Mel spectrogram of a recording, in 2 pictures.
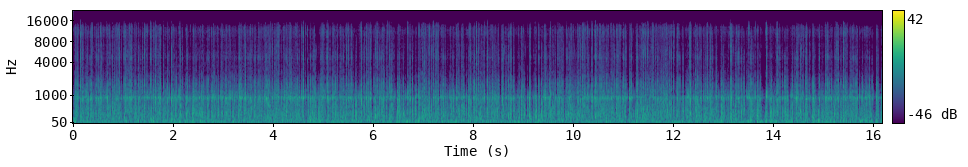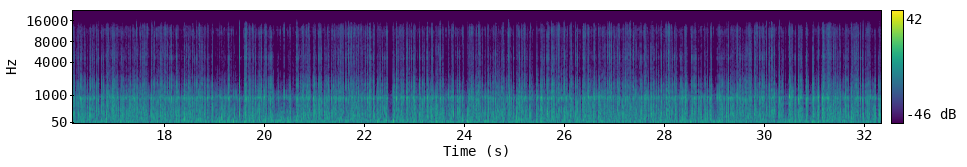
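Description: Steady wind noise on an action camera's microphone, with the rumble of mountain-bike tyres rolling fast over a gravel road.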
